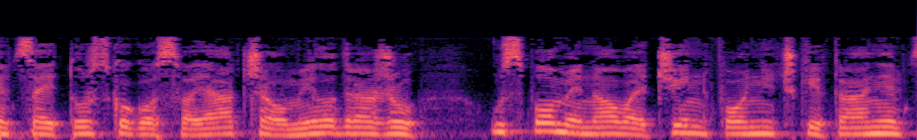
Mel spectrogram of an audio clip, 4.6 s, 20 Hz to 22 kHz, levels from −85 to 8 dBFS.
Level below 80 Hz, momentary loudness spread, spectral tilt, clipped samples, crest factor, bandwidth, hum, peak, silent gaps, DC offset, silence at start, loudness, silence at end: -46 dBFS; 4 LU; -5 dB/octave; under 0.1%; 12 dB; 8.8 kHz; none; -4 dBFS; none; under 0.1%; 0 s; -16 LUFS; 0 s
